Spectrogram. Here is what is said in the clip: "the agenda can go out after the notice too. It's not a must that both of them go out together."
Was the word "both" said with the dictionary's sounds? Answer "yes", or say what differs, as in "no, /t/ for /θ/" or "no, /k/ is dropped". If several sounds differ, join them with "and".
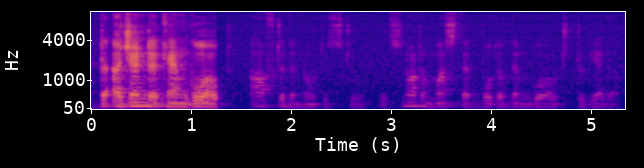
no, /t/ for /θ/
